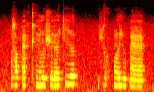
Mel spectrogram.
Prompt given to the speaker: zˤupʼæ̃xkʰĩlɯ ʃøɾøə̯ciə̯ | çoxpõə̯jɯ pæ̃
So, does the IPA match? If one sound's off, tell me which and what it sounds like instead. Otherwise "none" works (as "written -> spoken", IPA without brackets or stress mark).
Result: none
